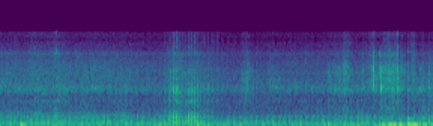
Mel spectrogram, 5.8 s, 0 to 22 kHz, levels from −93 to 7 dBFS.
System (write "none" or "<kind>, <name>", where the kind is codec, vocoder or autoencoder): none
